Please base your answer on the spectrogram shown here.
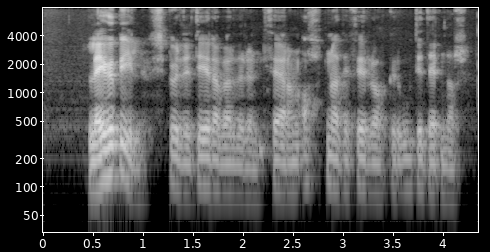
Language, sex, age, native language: Icelandic, male, 15, Icelandic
